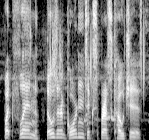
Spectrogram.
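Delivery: high worried warning; lightly voiced anxious little engine; Thomas voice. Thomas warning Flynn about the coaches.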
